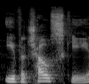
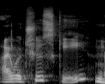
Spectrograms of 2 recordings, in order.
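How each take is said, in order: First: The name is said with its original pronunciation. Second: The name is said with an English-style pronunciation. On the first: This is the name's original form before adaptation. The speaker calls it right. "I later found out was the correct way of saying it" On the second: This is the family's adapted version of the name. The speaker calls it wrong. "He had anglicized it"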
